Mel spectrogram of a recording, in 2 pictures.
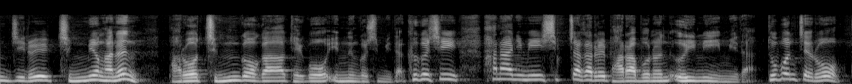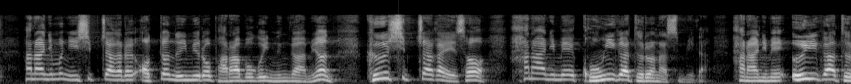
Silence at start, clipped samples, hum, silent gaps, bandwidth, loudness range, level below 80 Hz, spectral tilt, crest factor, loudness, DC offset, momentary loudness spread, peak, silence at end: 0 s; under 0.1%; none; none; 11 kHz; 4 LU; -60 dBFS; -4 dB/octave; 20 dB; -19 LUFS; under 0.1%; 12 LU; 0 dBFS; 0 s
